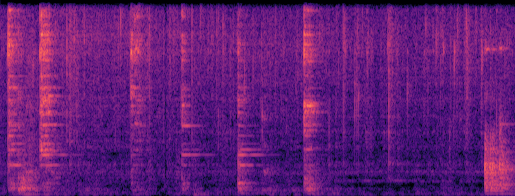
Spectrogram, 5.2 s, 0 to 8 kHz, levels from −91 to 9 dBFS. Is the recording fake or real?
real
